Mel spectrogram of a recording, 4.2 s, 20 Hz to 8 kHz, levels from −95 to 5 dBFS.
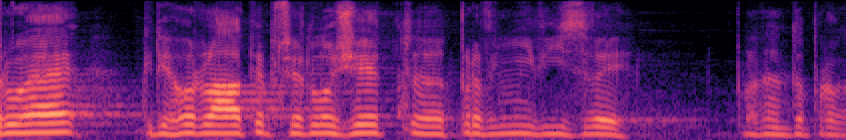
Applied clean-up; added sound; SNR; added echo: neural separator model SepFormer DNS4.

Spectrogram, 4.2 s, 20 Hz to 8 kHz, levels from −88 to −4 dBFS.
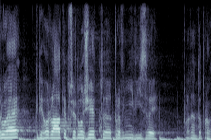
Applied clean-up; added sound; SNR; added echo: none; Bass drum; 11 dB; none.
